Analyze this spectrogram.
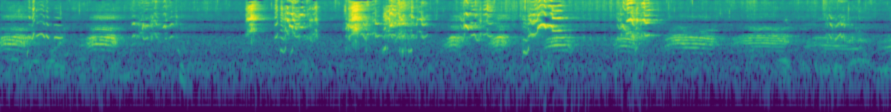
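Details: A flock of lorikeets in a feeding frenzy gives harsh, grating screeches and squawks in overlapping bursts about every half second, with a steady high insect-like whine underneath.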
